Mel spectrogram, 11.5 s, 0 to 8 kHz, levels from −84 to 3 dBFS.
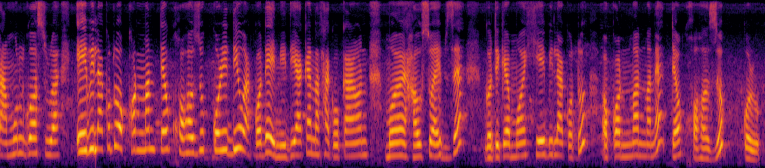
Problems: none marked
